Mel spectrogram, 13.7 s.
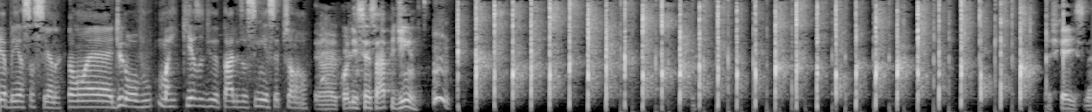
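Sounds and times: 
speech: 0:00.0 - 0:05.8, 0:13.2 - 0:13.6
hands clapping in a steady rhythm: 0:05.7 - 0:13.6.

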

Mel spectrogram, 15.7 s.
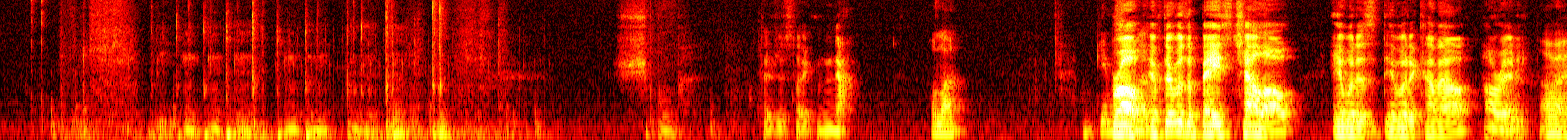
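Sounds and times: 
typing on a computer keyboard: 0:01.4 - 0:05.0
speech: 0:07.9 - 0:08.6, 0:09.3 - 0:09.7, 0:11.0 - 0:15.6.

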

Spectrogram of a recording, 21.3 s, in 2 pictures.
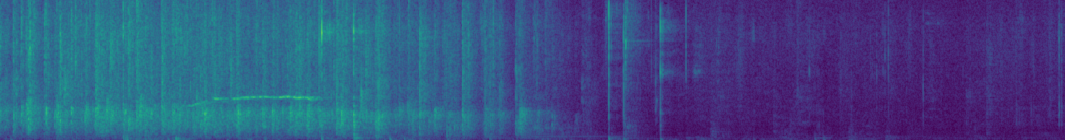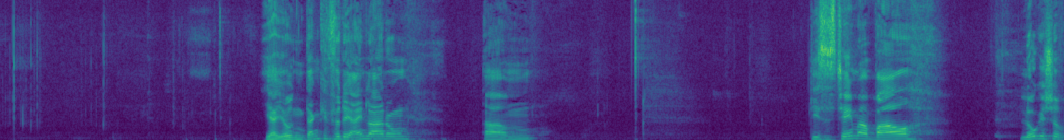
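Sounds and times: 
audience applause: 0:00.0 - 0:06.1
speech: 0:13.3 - 0:14.9, 0:15.5 - 0:16.1, 0:18.8 - 0:20.0, 0:20.8 - 0:21.2.

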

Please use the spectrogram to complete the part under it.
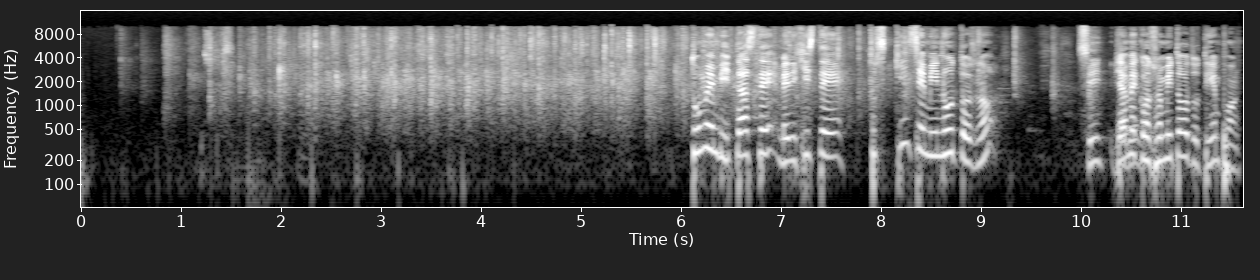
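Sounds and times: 
audience applause: 0:00.9 - 0:10.0
speech: 0:06.2 - 0:09.3, 0:10.1 - 0:11.6.

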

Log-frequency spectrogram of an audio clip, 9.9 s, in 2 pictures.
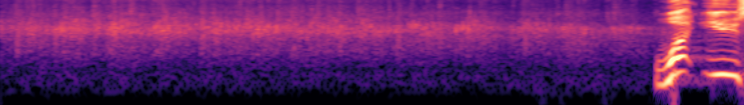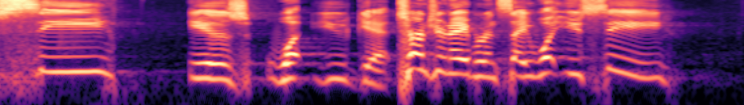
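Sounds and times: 
audience applause: 0:00.0 - 0:04.4
speech: 0:04.4 - 0:09.5.

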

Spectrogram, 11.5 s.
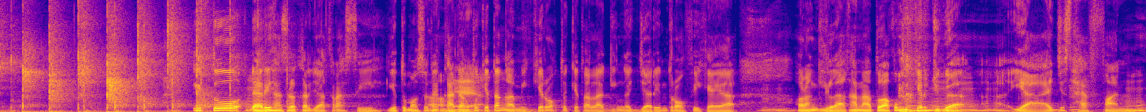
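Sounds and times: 
hand claps: 0:00.0 - 0:02.8
speech: 0:02.0 - 0:11.4.

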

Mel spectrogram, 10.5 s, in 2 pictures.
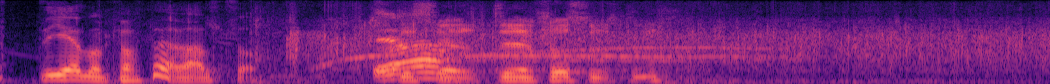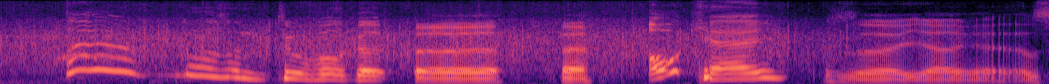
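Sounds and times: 
speech: 0:00.2 - 0:03.5, 0:06.4 - 0:10.4
crowd applause soundboard effect: 0:01.3 - 0:10.4
wavering voice-like cheer: 0:01.4 - 0:09.6.

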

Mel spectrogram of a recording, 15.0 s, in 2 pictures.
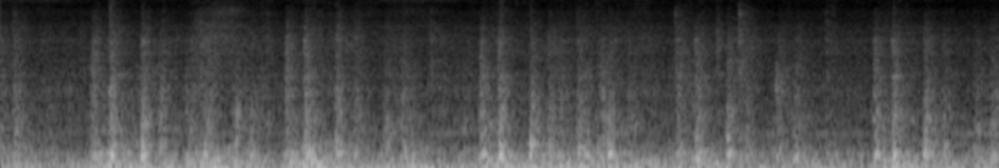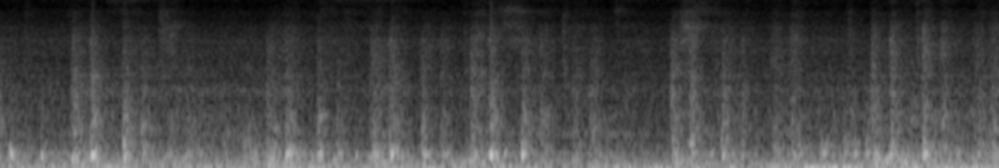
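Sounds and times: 
Yoro Railway train running: 0:00.0 - 0:14.9.

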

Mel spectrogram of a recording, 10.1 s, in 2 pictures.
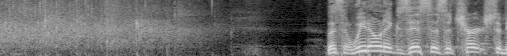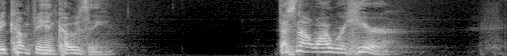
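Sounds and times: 
church congregation applauding in a gym: 0:00.0 - 0:02.4
speech: 0:03.3 - 0:06.3, 0:07.9 - 0:09.1.

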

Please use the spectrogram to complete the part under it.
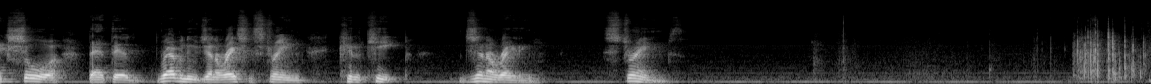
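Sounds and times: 
speech: 0:00.0 - 0:06.8
paper rustling: 0:10.2 - 0:11.4.

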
